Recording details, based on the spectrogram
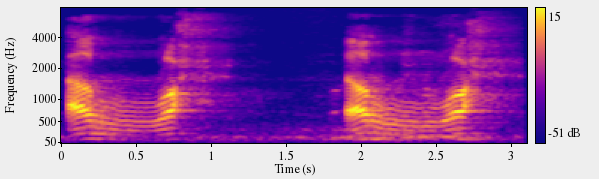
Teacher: rnya dalam keadaan mufakhamah dalam keadaan tebal · jangan sampai a-nya itu tergelincir seakan-akan seperti pengucapan huruf O, tapi a a tetap fathah dengan itmamul harakat fathahnya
